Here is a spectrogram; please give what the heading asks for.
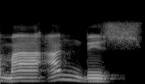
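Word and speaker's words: ما عنديش: Ana ma andish pulus. Nah itu coba perhatikan. Kalau tidak punya uang bacanya ma andish.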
